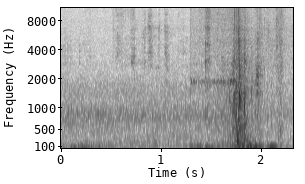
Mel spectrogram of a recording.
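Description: A low, steady rumble, then one short loud knock near the end as a man climbs into a truck's driver seat.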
